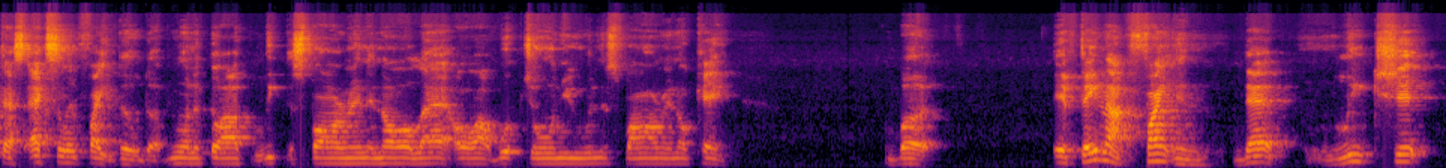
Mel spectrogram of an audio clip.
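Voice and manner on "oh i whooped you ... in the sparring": normal talking voice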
